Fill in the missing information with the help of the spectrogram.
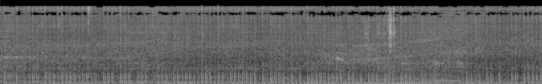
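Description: Small engines of passing road traffic, motorbikes and three-wheelers, running with a fast low pulsing that swells about two-thirds of the way through; a single sharp knock is heard just before that.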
